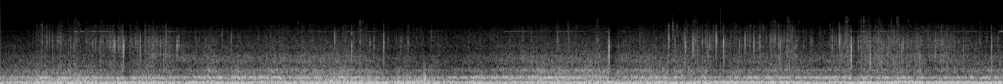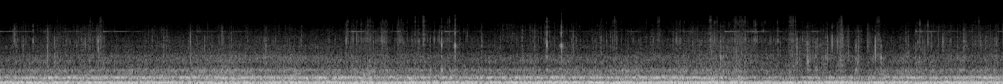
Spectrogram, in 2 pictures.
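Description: Wind rushing over the microphone and the rumble of bicycle tyres rolling along, steady throughout, with scattered light clicks and rattles.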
